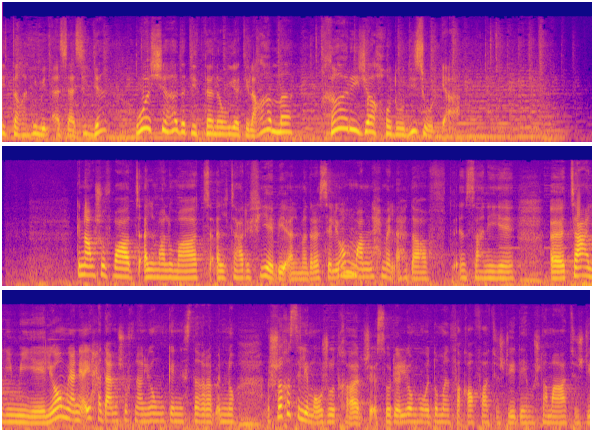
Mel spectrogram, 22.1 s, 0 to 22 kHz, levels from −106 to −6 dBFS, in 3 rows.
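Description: No technical faults can be heard anywhere in this clip.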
